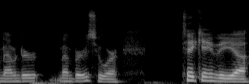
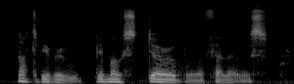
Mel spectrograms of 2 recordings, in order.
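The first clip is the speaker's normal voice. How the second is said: quiet, half-whispered aside; 4 semitones lower, 5 dB quieter than usual. In a roleplay scene, a character eyes a companion up and down, half-whispering. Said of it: "she whispers to all you".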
